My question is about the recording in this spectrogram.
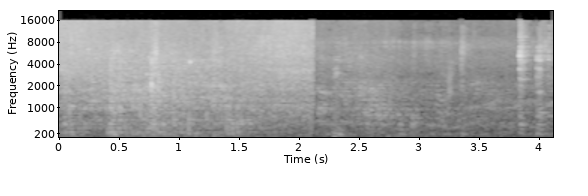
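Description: Sliced potatoes and banana stem dropped into hot oil in a wok, sizzling loudly. About halfway through the sizzle drops suddenly to a quieter, steady frying, with a sharp clink near the end.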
